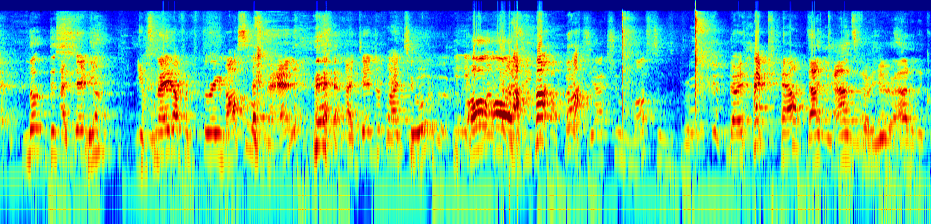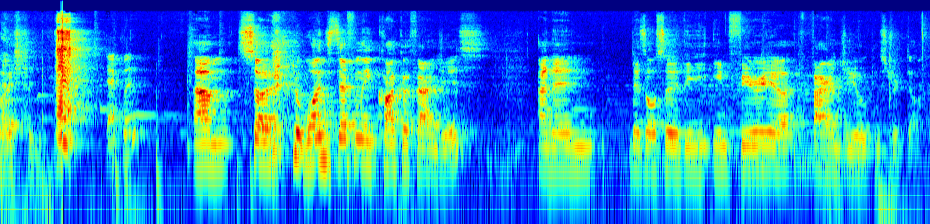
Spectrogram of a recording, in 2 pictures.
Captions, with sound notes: - Not the... - Identify... It's made up of three muscles, man. Identify two of them. (laughs) - That counts. - That counts but you're out of the question. - Declan. - So, one's definitely cricopharyngeus and then there's also the inferior pharayngeal constrictor.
